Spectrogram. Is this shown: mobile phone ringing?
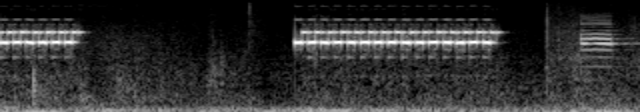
yes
